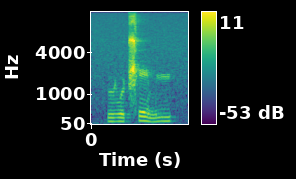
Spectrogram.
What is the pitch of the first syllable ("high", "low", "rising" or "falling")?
rising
